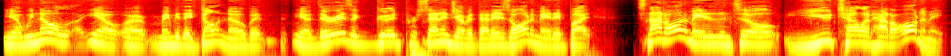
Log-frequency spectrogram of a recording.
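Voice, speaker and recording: A man's voice: a little high, expressive, moderate pace, no echo. A man hosting a radio interview in a conversational, rambling way, circling back and repeating phrases. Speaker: radio show host.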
